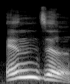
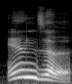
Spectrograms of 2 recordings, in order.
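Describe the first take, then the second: No difference in how they are said.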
